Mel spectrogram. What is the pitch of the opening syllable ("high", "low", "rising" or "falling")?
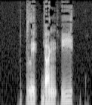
low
